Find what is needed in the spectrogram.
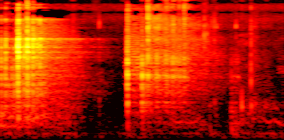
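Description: Plastic LEGO bricks clicking and clattering against each other and on a wooden tabletop as they are handled and set down, in a few short sharp clicks with gaps between them.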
